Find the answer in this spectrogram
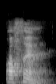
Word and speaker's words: often: Okay, so it is not often, often. T is silent.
